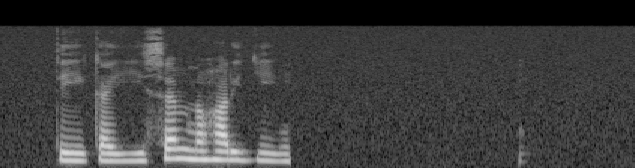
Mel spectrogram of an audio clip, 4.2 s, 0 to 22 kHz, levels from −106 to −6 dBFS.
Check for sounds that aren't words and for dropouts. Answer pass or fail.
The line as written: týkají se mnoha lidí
pass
